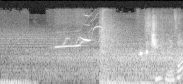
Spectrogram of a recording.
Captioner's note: whistling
